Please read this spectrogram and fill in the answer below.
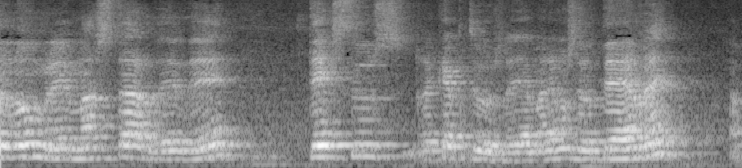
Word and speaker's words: textus receptus: estudiaste latín recordaréis que la c en latín suena K Así que no decimos César decimos caesari y decimos textus Reus por esto Ese es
